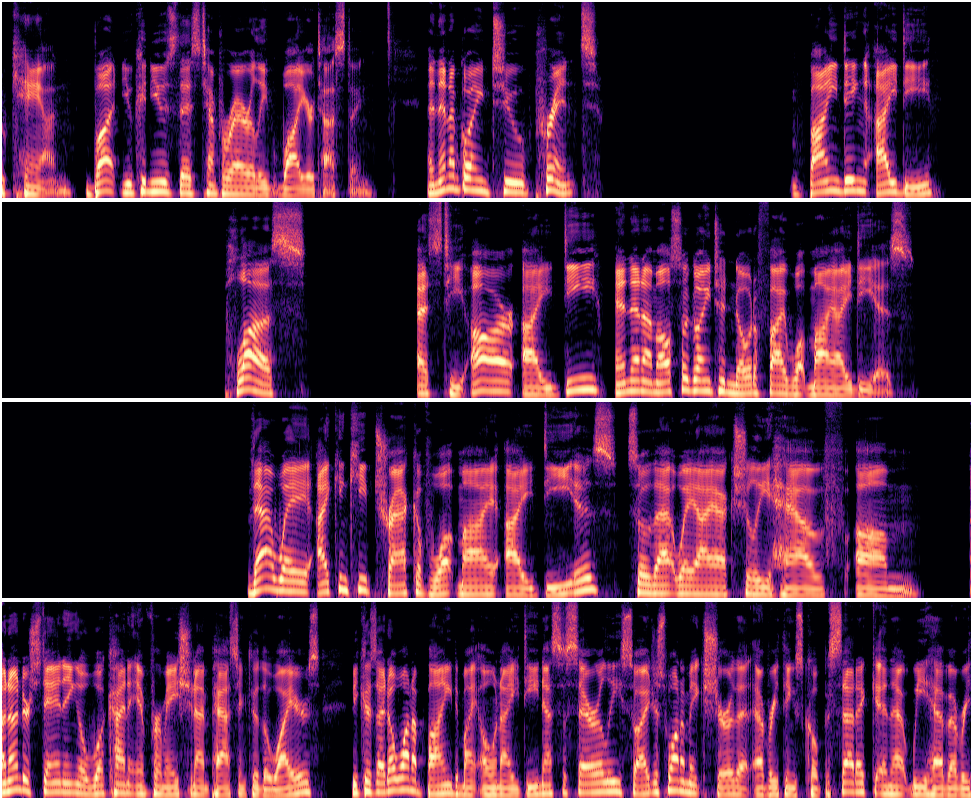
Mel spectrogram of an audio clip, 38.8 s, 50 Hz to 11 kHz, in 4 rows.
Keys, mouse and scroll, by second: 3.8 Return, 4.8-11.5 typing, 13.1-22.2 typing, 15.7 Escape, 20.2 Right, 22.6 Left, 22.7 Left, 22.9 Left, 23.1 Left, 23.2 Left, 23.3 Left, 23.9 Left, 24.2-25.6 typing, 25.8 Right, 25.9 Right, 26.1 Right, 26.2 Right, 26.4 Right, 26.6 Right, 26.7 Right, 26.9 Right, 27.3-28.0 typing, 30.7 Return, 34.8 click, 37.6 click, 38.2-38.7 scroll down 7.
